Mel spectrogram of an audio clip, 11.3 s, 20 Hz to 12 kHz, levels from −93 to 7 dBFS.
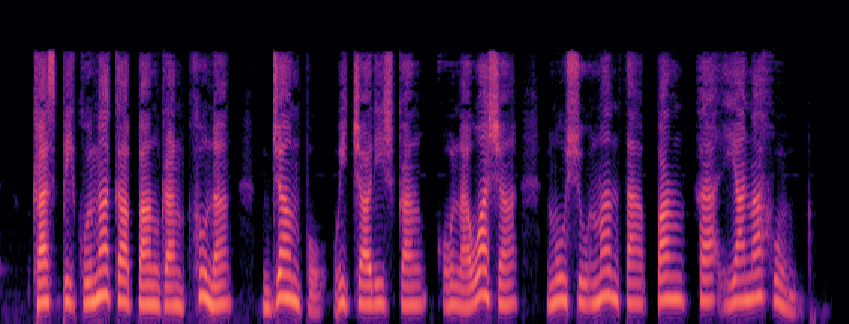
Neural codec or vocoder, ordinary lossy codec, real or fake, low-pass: codec, 16 kHz, 0.5 kbps, FunCodec, trained on LibriTTS, 25 frames a second; MP3, 48 kbps; fake; 7.2 kHz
